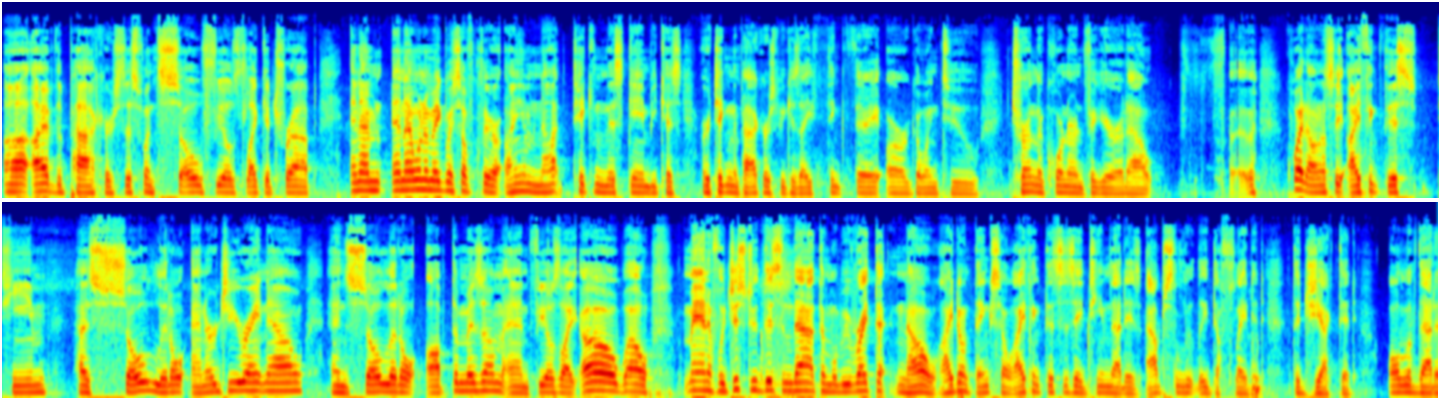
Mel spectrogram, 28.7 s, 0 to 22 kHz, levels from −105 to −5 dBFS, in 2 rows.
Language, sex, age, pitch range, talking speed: English, male, 20-39, 120-165 Hz, 205 wpm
